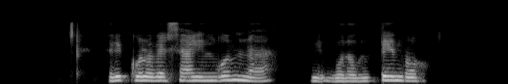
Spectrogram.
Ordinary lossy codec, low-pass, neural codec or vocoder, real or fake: MP3, 64 kbps; 7.2 kHz; codec, 16 kHz, 1 kbps, FreqCodec, smaller model; fake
